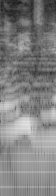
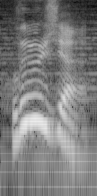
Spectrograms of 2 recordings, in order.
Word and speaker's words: Lugia: It wasn't Luigi, I know that. Lugia. It's Lugia? That last one?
